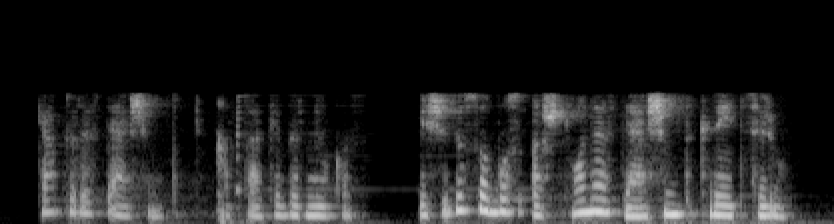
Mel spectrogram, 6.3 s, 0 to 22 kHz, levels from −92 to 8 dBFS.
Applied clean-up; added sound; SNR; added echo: neural mask model DeepFilterNet 3.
